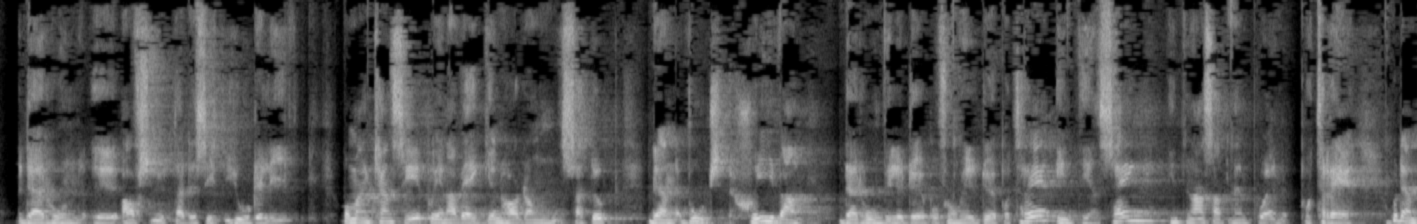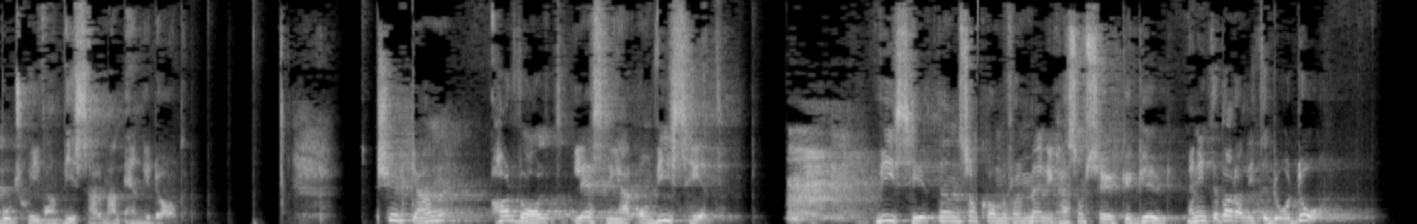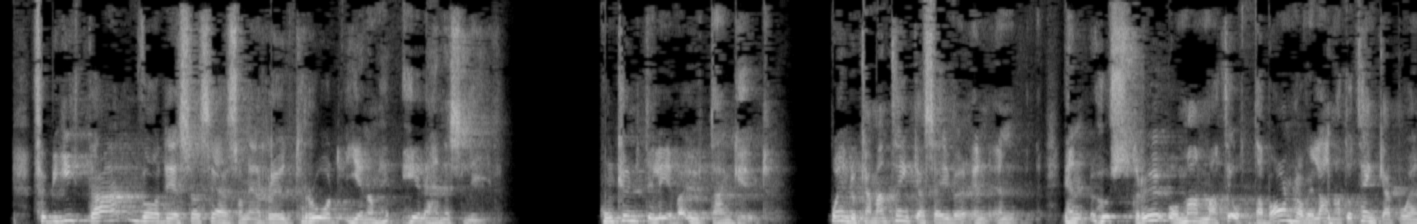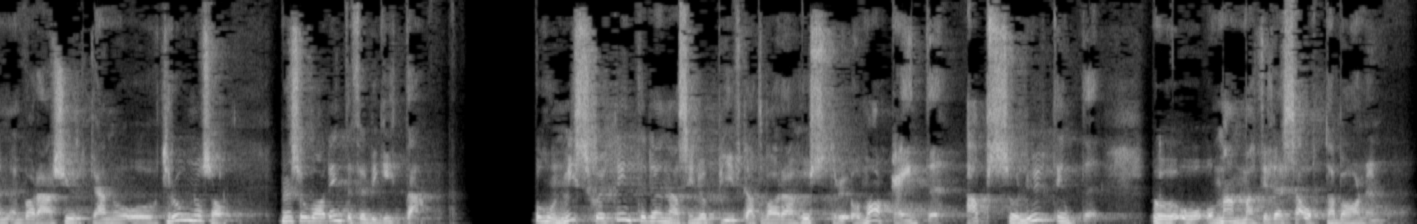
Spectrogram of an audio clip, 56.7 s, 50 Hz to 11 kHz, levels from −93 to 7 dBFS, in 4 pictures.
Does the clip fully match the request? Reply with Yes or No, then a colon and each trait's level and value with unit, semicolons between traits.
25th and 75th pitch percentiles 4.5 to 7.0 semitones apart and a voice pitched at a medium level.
Yes: average, 5.2 semitones; medium, 170 Hz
